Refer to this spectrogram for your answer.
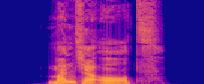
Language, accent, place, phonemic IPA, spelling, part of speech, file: German, Germany, Berlin, /ˈmançɐˈʔɔʁt͡s/, mancherorts, adverb, De-mancherorts.ogg
- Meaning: in some places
